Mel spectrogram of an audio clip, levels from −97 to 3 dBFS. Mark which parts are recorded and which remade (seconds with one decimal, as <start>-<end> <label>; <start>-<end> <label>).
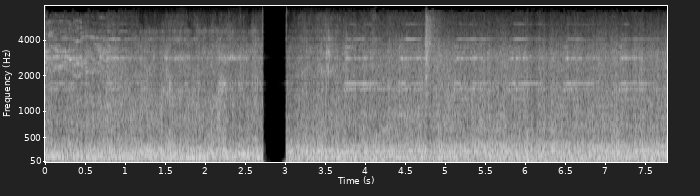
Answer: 0.0-1.1 recorded; 1.1-3.7 remade; 3.7-7.8 recorded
